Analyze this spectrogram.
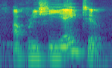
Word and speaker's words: appreciative: of this word okay so it is appreciative appreciative appreciative now will this not take a not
